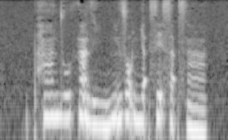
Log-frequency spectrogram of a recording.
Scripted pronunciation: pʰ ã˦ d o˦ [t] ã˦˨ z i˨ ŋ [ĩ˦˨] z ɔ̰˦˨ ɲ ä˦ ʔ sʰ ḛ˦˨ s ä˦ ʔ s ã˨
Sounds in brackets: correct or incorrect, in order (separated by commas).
incorrect, correct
